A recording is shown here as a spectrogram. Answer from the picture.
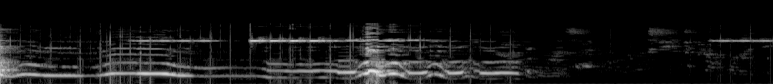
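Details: Dog howling at home as a carbon monoxide sensor sounds, recorded by a Furbo camera: a long mournful howl holds level, then breaks into quavering, warbling notes before fading. A shrill electronic alarm tone runs alongside.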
